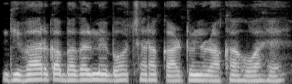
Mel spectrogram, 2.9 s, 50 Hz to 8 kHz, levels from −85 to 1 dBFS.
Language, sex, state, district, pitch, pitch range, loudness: Hindi, male, Arunachal Pradesh, Lower Dibang Valley, 145 Hz, 135-150 Hz, -16 LUFS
